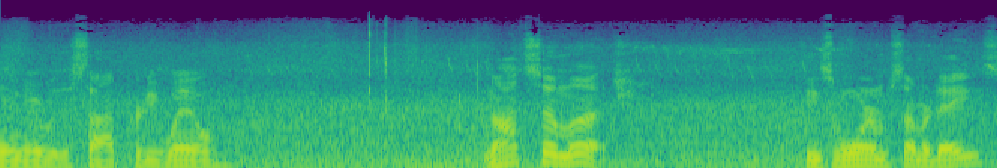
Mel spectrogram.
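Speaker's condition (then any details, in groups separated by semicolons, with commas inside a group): No condition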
